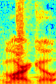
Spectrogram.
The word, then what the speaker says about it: Margot: there's a story about margot asquith a british socialite and author meeting jean harlow and correcting harlow's mispronunciation of her first name no no the t is silent as in harlow chelsea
